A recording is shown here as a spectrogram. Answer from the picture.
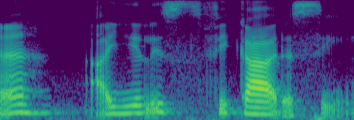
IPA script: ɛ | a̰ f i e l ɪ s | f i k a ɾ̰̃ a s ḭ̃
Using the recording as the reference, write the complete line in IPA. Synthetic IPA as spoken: ɛ | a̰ i e l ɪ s | f i k a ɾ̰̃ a s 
